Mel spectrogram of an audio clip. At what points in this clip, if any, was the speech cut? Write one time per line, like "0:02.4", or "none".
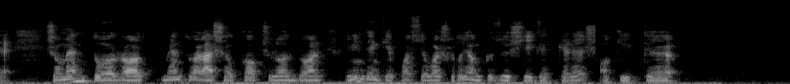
0:04.5
0:05.9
